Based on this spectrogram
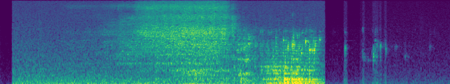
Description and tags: This sound is recorded by Philips GoGear Raga player.
On the start water flows into washbasin and later flows though canal.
